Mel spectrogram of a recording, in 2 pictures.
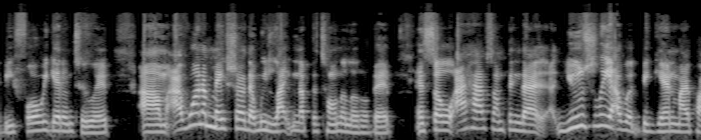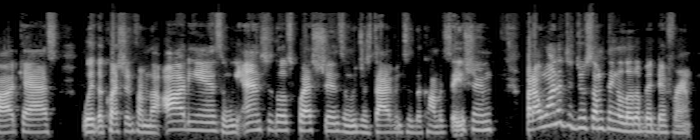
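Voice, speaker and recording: A woman's voice: lowish voice, dry recording, clean studio sound. A woman from the Bahamas hosting a podcast, chatting casually and repeating phrases for emphasis. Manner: animated, repeats phrases, says y'all. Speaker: podcast host.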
